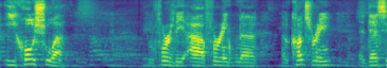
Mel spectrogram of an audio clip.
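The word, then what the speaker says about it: יההוֹשֻׁע: And there is a dot above, and it becomes sh. As there are three dots below, so shu. That's why YAHOSHUA.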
